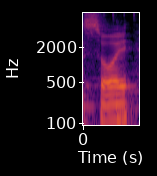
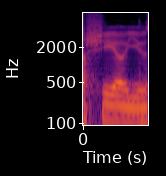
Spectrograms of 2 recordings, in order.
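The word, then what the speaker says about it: Shi Oh Yu: nidalee start and holding soy a lot of people call shioyu Soy just a short I did not know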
